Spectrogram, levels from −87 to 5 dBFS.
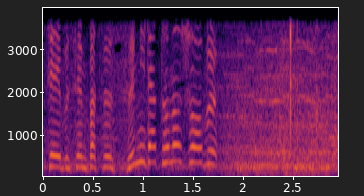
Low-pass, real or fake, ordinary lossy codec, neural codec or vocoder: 3.6 kHz; real; none; none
